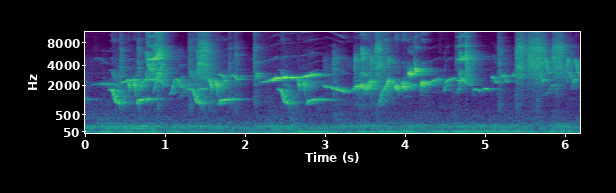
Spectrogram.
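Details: Lure song of a white-rumped shama, played to prompt birds to sing; dense run of fluty slurred whistles, sharp rising sweeps and scratchy squawks in rapid overlapping bursts, with a faint low hum underneath.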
